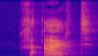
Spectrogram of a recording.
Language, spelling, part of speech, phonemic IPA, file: Dutch, geaard, adjective / verb, /ɣəˈʔart/, Nl-geaard.ogg
- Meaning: past participle of aarden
